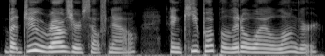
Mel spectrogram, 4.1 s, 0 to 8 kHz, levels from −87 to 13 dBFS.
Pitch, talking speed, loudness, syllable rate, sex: 235 Hz, 175 wpm, -15 LUFS, 4.8 syllables/s, female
